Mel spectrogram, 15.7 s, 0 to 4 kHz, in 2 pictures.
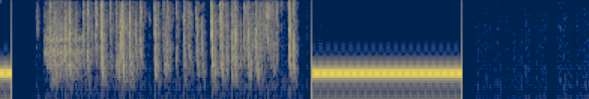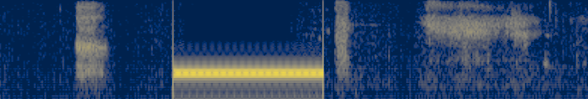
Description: Ringback tone (North America), 440 + 480 Hz.
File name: CENTRAL MABE / out vanesa.mabe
